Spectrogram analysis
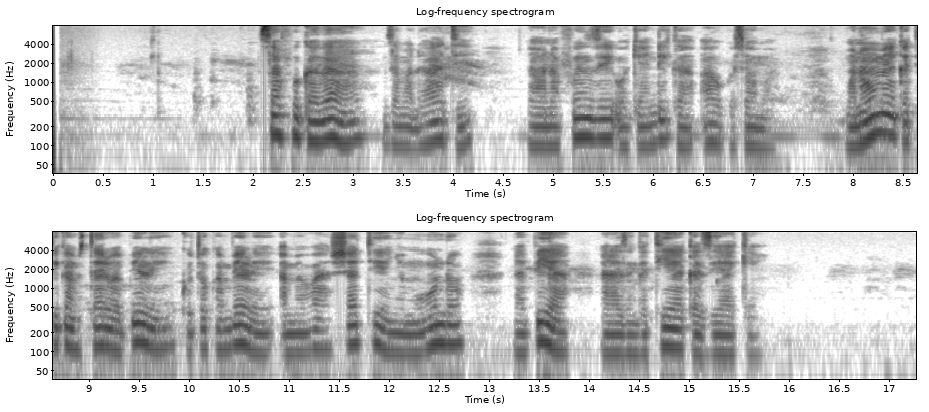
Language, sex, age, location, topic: Swahili, male, 18-24, Dar es Salaam, education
